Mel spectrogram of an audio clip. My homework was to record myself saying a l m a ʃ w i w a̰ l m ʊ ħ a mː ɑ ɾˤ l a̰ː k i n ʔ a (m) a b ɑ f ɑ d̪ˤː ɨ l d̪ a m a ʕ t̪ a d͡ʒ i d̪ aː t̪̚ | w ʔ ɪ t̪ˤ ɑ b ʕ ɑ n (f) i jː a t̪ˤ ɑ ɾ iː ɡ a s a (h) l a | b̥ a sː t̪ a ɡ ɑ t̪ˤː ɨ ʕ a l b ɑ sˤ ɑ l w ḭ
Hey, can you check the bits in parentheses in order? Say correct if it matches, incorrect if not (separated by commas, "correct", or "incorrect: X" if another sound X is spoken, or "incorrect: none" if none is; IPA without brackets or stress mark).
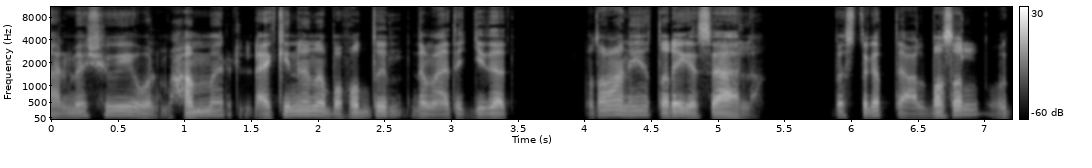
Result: incorrect: n, incorrect: h, correct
